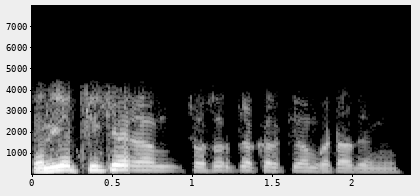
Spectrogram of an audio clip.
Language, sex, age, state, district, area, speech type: Urdu, male, 45-60, Bihar, Khagaria, rural, conversation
